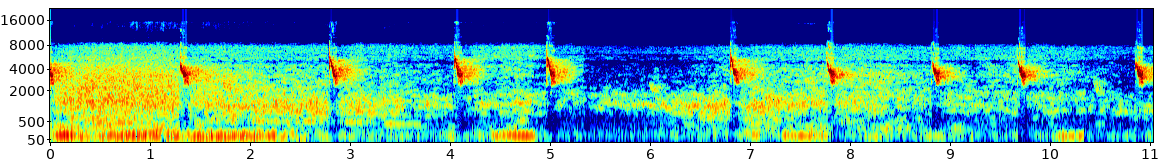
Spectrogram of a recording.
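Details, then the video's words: Kurincang singing actively, clear sharp high notes sliding downward, spaced about one to one and a half seconds apart in 'tembakan rapat' style, with broad low background noise. "Masteran burung kurincang tembakan rapat"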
